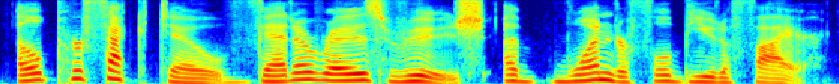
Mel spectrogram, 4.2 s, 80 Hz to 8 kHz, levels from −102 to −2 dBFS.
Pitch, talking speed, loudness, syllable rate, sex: 190 Hz, 115 wpm, -18 LUFS, 4.3 syllables/s, female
